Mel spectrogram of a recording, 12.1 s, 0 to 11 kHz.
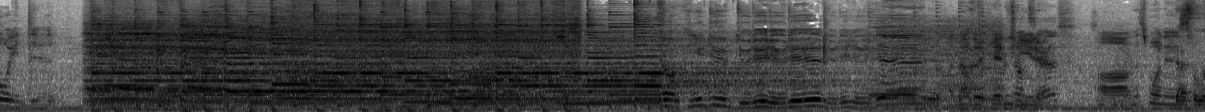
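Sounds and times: strummed guitar chords: 0:00.8 - 0:10.3.

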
